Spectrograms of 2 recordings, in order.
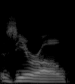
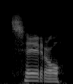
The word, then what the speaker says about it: Zero: is not it's not zero it's the uh you you would think so but it's not you have to pronounce my Nick Tero like we do in Finland you can try it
